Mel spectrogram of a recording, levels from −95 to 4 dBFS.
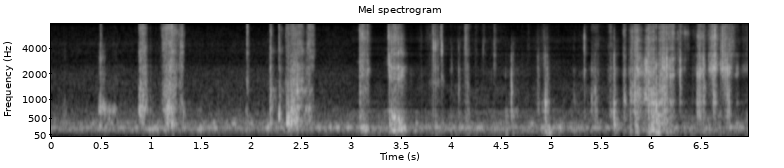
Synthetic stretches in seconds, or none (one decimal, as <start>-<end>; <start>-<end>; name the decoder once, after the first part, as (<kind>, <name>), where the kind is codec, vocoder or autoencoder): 3.0-7.0 (codec, SNAC)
